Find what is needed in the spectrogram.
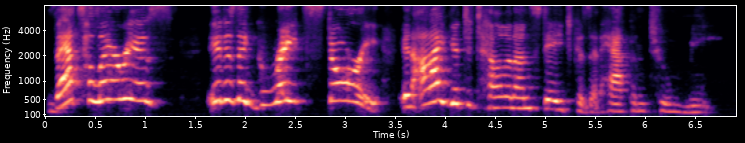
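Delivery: thrilled reframing, as if the insult were a gift; a bright, bubbly burst of glee; delighted thought. Pretend. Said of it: "a path that said".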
